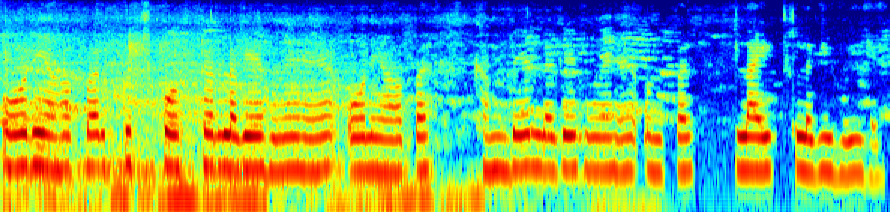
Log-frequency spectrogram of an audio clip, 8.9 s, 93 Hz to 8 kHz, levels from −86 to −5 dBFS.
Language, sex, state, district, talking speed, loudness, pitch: Hindi, female, Uttar Pradesh, Saharanpur, 135 wpm, -16 LUFS, 225 Hz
